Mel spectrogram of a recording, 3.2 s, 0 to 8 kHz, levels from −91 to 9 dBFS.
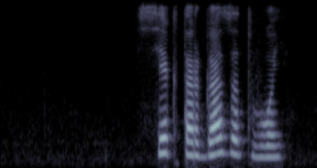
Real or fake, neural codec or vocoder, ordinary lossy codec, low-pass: real; none; Opus, 16 kbps; 7.2 kHz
